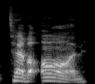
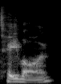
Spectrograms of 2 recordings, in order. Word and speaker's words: Tevon: Tevon, not Tavon, by the way. I know how to say the man's name now.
